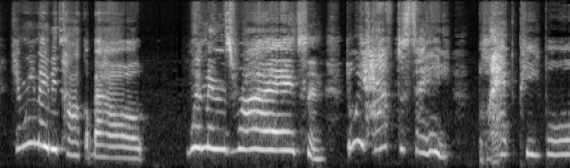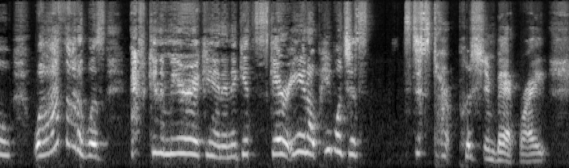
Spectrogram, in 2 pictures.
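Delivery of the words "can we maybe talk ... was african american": high, mock-worried, hedging voice. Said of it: "everybody saying".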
